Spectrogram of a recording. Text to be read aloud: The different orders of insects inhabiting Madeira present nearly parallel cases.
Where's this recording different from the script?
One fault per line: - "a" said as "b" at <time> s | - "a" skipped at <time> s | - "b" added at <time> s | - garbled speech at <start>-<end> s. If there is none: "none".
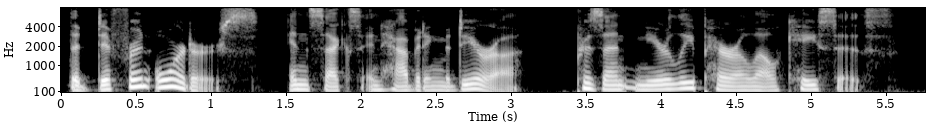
- "of" skipped at 1.3 s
